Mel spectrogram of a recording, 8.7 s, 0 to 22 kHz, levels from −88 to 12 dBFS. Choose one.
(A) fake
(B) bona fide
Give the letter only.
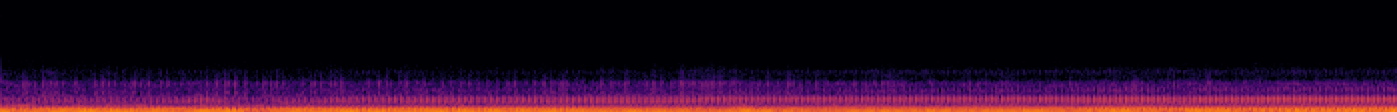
B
